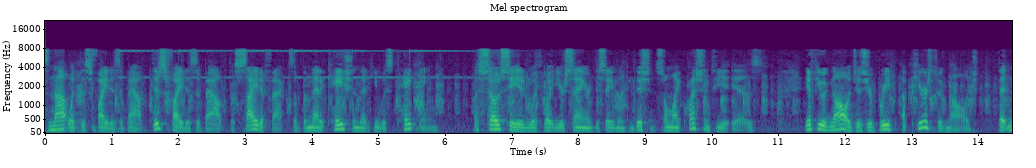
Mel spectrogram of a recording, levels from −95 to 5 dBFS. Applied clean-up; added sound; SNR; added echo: none; Clock + Dog; 17 dB; none.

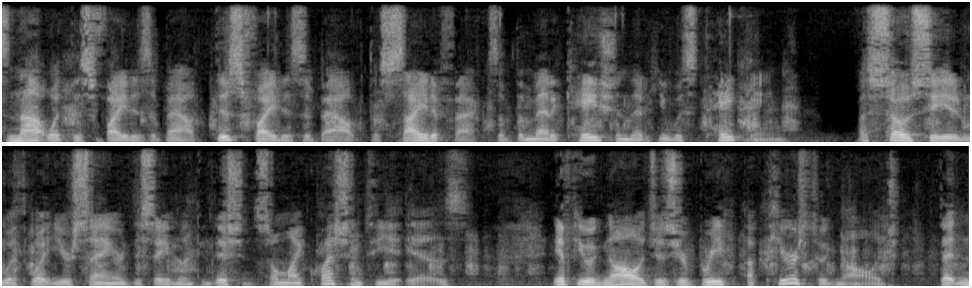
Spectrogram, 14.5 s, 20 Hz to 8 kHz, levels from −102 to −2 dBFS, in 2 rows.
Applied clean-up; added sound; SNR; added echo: neural mask model Resemble Enhance denoiser.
